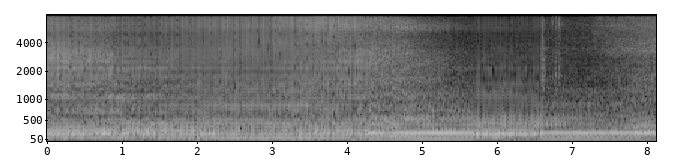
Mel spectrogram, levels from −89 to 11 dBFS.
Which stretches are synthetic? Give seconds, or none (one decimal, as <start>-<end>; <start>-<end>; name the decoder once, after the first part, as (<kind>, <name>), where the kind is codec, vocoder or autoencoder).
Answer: 0.0-4.3 (vocoder, BigVGAN v2); 5.7-6.6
